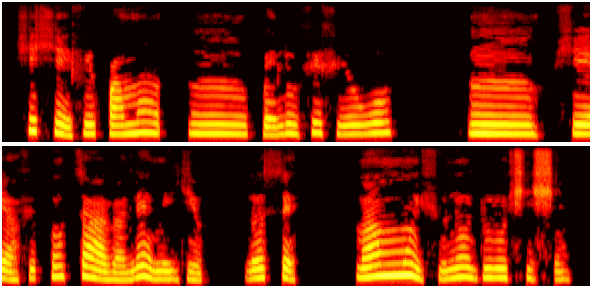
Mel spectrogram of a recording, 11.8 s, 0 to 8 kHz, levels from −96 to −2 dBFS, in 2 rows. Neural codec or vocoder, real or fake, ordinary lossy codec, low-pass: none; real; none; 7.2 kHz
